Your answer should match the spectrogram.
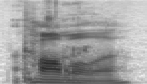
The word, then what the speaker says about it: Kamala: Kamala.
